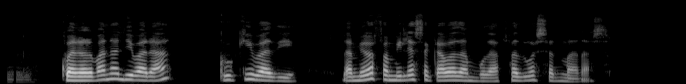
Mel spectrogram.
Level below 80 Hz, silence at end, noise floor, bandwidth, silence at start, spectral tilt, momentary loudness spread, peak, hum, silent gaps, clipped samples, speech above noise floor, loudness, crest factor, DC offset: -80 dBFS; 0.85 s; -79 dBFS; 11 kHz; 0.65 s; -6 dB/octave; 15 LU; -4 dBFS; none; none; under 0.1%; 55 dB; -25 LUFS; 22 dB; under 0.1%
